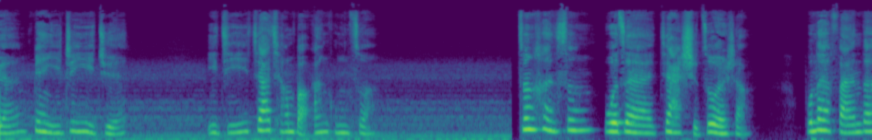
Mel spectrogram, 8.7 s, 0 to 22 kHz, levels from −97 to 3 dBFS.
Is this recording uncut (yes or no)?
no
